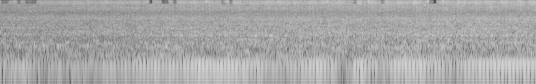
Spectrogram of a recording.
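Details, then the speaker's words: Cold engine just after first start, bearing knock gone once oil pressure built: low, even hum with smooth steady beat and no knocking; engine idles round and healthy. "Motor aqui, ó. Redondinho."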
